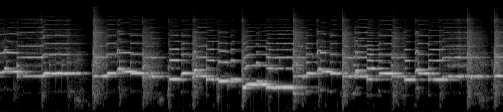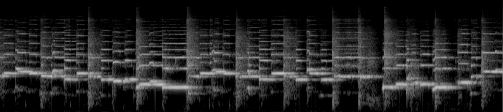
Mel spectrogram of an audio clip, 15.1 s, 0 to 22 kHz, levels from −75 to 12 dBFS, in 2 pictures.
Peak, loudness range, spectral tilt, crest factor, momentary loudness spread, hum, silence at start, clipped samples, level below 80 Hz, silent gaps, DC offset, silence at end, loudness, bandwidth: -4 dBFS; 2 LU; 3.5 dB/octave; 12 dB; 5 LU; none; 0 s; under 0.1%; -82 dBFS; none; under 0.1%; 0 s; -16 LUFS; 16.5 kHz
